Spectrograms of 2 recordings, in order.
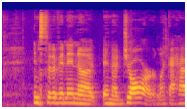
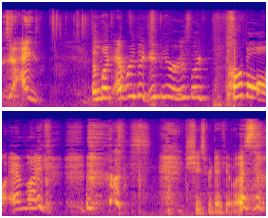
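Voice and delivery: high, fast, laughing gush; high giggling excitement; giggly gushing; 10 semitones higher than usual. Real, not acted. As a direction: laugh through delight. Gushing, laughing over gift.

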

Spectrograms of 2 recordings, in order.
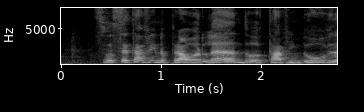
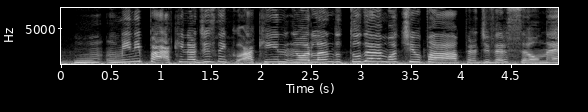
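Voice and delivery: excited; 5 semitones higher, 8 dB louder than usual. Real, not acted. Thrilled by the mini park.

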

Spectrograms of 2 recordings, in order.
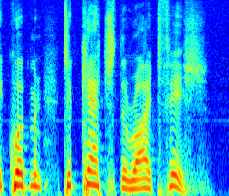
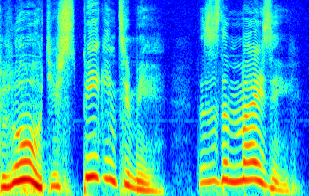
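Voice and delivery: excited amazement; 6 semitones higher, 4 dB louder than usual. Retold or imitated. Preacher reliving the plane moment, thrilled and higher. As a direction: let the wonder lift the voice up high.

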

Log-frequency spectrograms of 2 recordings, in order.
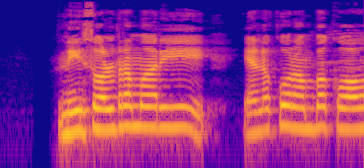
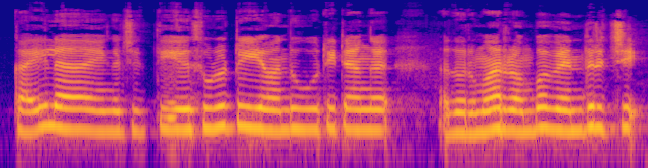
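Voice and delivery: ordinary talk

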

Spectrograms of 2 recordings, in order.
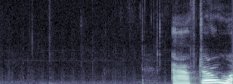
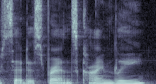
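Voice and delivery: usual speaking voice

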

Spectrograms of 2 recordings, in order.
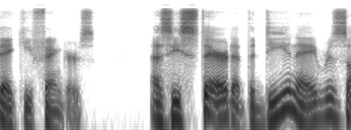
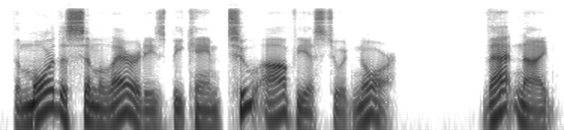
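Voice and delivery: ordinary delivery

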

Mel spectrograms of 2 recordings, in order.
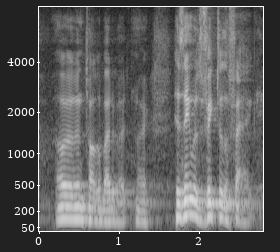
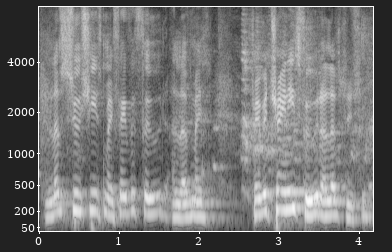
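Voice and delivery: Trump impression; 5 semitones higher than usual. Comic mimics Trump gushing over Koreans, hammed-up. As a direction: ham up Trump praising the Koreans. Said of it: "totally something Trump would have said".

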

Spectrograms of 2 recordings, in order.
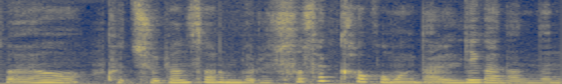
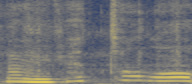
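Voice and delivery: much higher, frantic insisting; panicked protest; 8 semitones higher than usual. Retold or imitated. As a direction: plead with mom in a fright. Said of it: "완전 기겁을 해가지고".

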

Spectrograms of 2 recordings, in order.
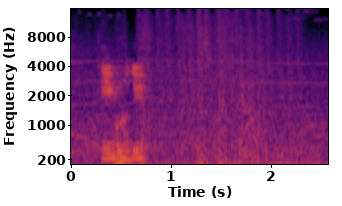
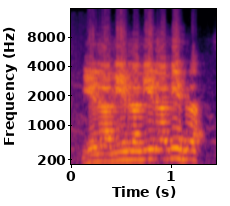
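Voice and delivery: louder, higher swearing; frantic cursing; 5 semitones higher, 5 dB louder than usual. Real, not acted. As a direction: curse in a panic. Panicked repeated curse.

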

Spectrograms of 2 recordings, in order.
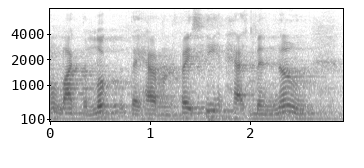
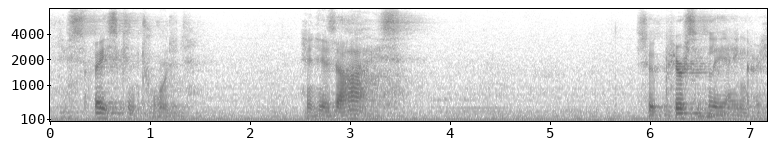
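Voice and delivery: hushed suspense; 5 semitones lower, 9 dB quieter than usual. Acted. Building suspense before the outburst.

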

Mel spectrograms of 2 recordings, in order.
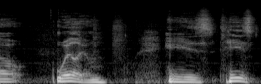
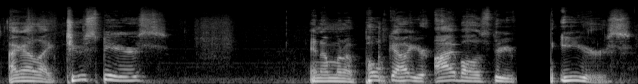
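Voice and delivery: higher, swaggering tough-guy boasts; gangsta goat; 4 semitones higher than usual. Pretend. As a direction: brag like a street thug making threats. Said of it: "He's a gangsta".

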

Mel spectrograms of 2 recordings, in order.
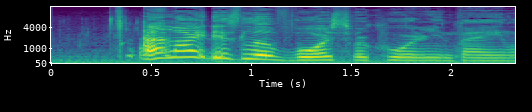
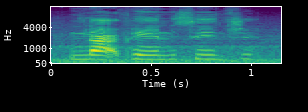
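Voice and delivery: normal talking voice

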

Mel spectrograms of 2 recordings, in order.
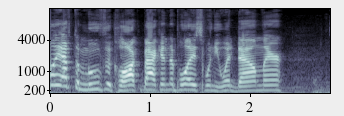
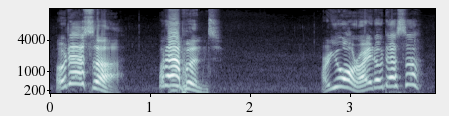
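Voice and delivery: louder, higher alarmed calls; alarmed Victor; 8 semitones higher, 6 dB louder than usual. Acted. Victor calling to the wounded Odessa, higher and louder. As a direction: shout for her, frightened she is hurt.

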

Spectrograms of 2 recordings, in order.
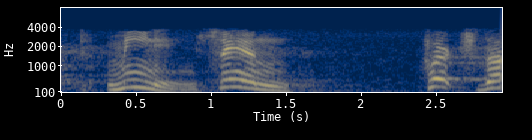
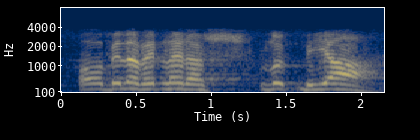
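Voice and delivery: ordinary talk, nothing marked

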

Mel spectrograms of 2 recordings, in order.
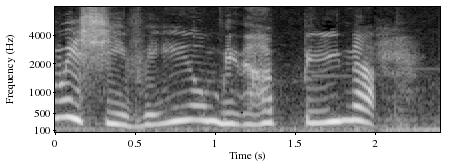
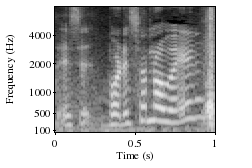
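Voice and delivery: ordinary delivery

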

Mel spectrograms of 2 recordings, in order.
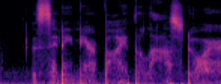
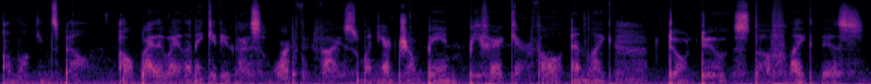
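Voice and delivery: whispered ASMR. Real, not acted. Player whispers to viewers about the speedrun, ASMR whisper. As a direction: whisper the commentary, no voice at all. Whispered game commentary throughout.

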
